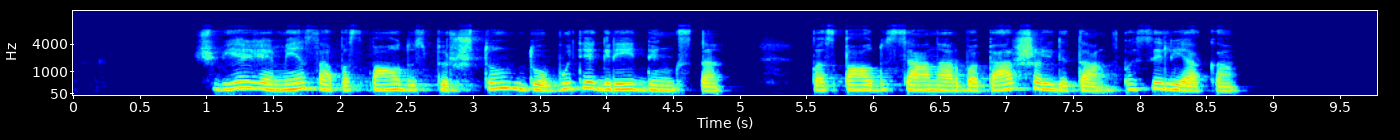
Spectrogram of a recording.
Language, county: Lithuanian, Utena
